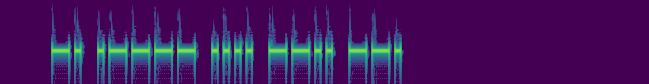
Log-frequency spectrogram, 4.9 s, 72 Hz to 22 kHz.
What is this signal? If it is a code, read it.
Morse code, heard as a keyed tone, about 28 wpm, 700 Hz. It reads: N1HZG
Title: USA Call Signs - 5 Characters - Repeated 3x - 28wpm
